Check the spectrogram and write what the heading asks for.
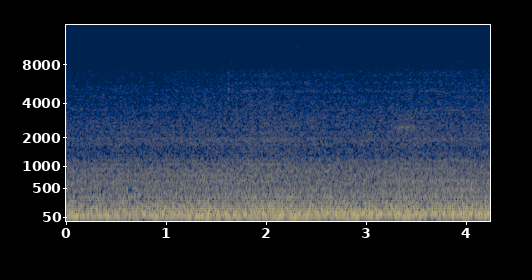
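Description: Steady low drone of a semi truck cruising on the highway, heard from inside the cab: engine and road noise, even throughout.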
